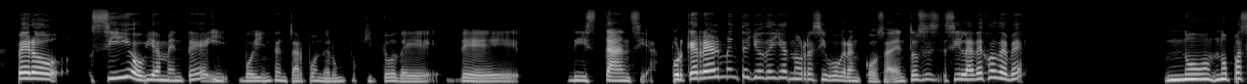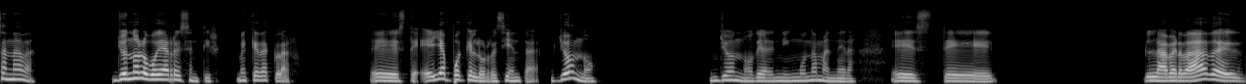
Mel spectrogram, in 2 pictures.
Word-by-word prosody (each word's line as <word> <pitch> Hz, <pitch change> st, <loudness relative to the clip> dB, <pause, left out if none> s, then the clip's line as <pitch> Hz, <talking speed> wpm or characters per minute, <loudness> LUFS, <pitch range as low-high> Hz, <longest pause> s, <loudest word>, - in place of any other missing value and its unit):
Pero, 270 Hz, -2 st, +6 dB, 0.3 s
sí, 300 Hz, +5 st, 0 dB
obviamente, 205 Hz, -, +1 dB
y 165 Hz, -, -4 dB
voy 160 Hz, 0 st, -3 dB
a -, -, -3 dB
intentar 160 Hz, -3 st, -4 dB
poner 155 Hz, -5 st, -4 dB
un 155 Hz, +2 st, -5 dB
poquito 165 Hz, -2 st, -7 dB
de 135 Hz, +1 st, -5 dB
de 150 Hz, -, -3 dB, 0.4 s
distancia, 175 Hz, -1 st, 0 dB
porque 230 Hz, +4 st, +6 dB
realmente 335 Hz, +2 st, +3 dB
yo 315 Hz, 0 st, -3 dB
de 300 Hz, -, -3 dB
ella 305 Hz, 0 st, -2 dB
no 260 Hz, -1 st, -2 dB
recibo 220 Hz, -4 st, -3 dB
gran 170 Hz, -3 st, -1 dB
cosa. 140 Hz, -4 st, -4 dB
Entonces 215 Hz, +8 st, -4 dB
si 235 Hz, +6 st, -4 dB
la 225 Hz, -1 st, +4 dB
dejo 295 Hz, +6 st, +1 dB
de 275 Hz, -, +5 dB
ver 245 Hz, +2 st, -2 dB, 1.4 s
No, 235 Hz, +4 st, +5 dB
no 240 Hz, +4 st, +3 dB
pasa 270 Hz, -1 st, 0 dB
nada. 225 Hz, -10 st, -1 dB, 0.7 s
Yo 245 Hz, +7 st, +5 dB
no 285 Hz, +2 st, +5 dB
lo 260 Hz, -, +6 dB
voy 230 Hz, -1 st, +5 dB
a 225 Hz, -, +6 dB
resentir. 170 Hz, -9 st, -5 dB
Me 180 Hz, -, -5 dB
queda 195 Hz, +1 st, -2 dB
claro, -, -, -6 dB, 0.7 s
este, 165 Hz, -1 st, -1 dB
ella 260 Hz, +7 st, +2 dB
puede 220 Hz, -1 st, -1 dB
que 205 Hz, -2 st, +1 dB
lo 155 Hz, -3 st, +1 dB
resienta. 155 Hz, +2 st, -4 dB
Yo 250 Hz, -, +1 dB
no. 140 Hz, -, -3 dB, 1.1 s
Yo 200 Hz, +3 st, -2 dB
no, 155 Hz, -5 st, -3 dB
de 155 Hz, -1 st, -2 dB
ninguna 165 Hz, +4 st, -2 dB
manera, 145 Hz, -6 st, -3 dB, 0.3 s
este 145 Hz, -3 st, -2 dB, 1.5 s
La 175 Hz, -1 st, +3 dB
verdad, 175 Hz, +7 st, +4 dB
eh, 165 Hz, -8 st, +2 dB
180 Hz, 140 wpm, -22 LUFS, 155-235 Hz, 1.5 s, Pero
